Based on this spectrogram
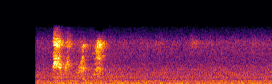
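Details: A pet monk (Quaker) parakeet gives three quick, harsh, high chirping squawks, then falls quiet against a steady background hiss.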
